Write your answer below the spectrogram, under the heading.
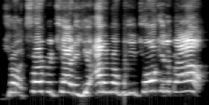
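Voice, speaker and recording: A man moderating a debate, loudly interrupting to calm the speakers. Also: extremely high pitch, fairly quick. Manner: loud, interrupting, calling for calm.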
